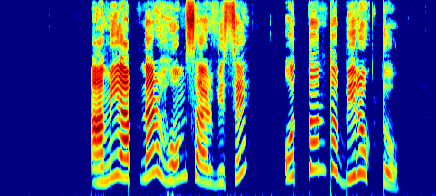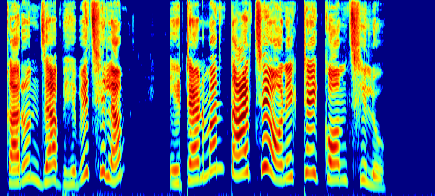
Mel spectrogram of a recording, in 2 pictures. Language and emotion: Bengali, angry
